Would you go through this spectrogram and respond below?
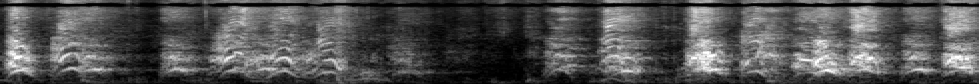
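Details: Brindle Presa Canario female, Rottweiler Pirate and a Staffordshire terrier in a courtyard. Raspy barks in quick clusters, a silent gap of about half a second, then another burst of fast barking.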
